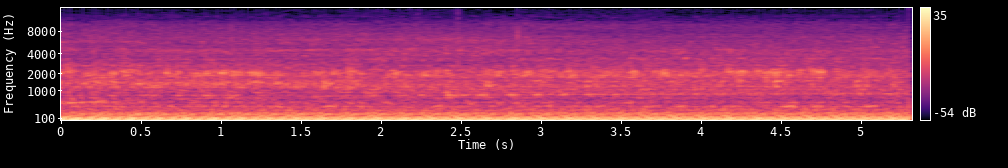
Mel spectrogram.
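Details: Turbo 6.2 diesel at idle after adjusting inlet housing pressure, fitting a 195° thermostat and turning up the injection pump with timing corrected: low, even diesel clatter, quieter and cleaner, less poppy, steady with no stumbles; healthy idle.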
